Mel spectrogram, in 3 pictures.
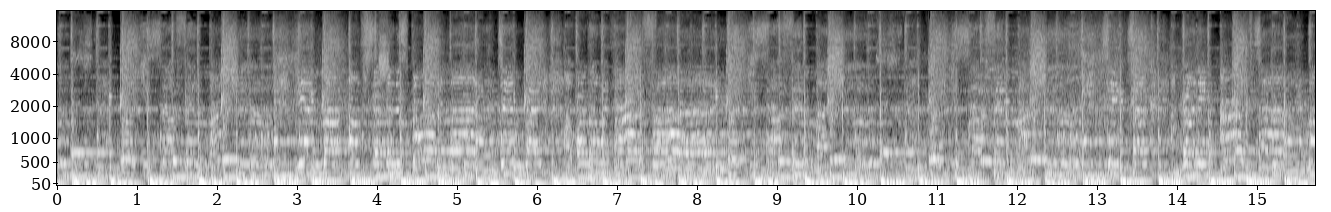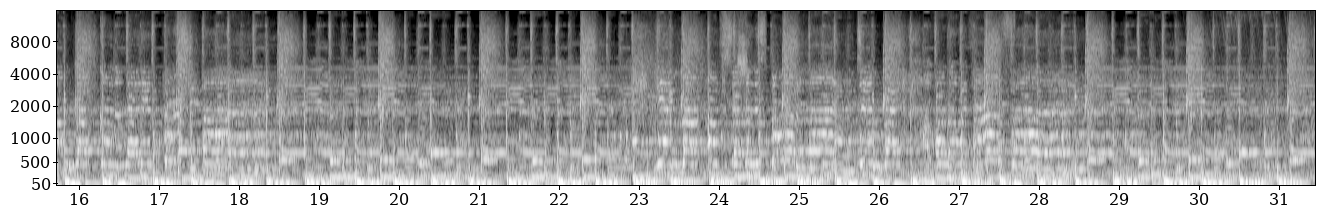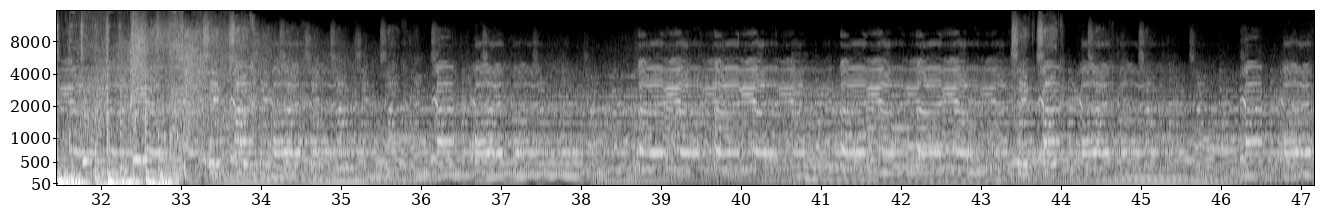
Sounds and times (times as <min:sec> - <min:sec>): Pop music: 0:00.0 - 0:47.1.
